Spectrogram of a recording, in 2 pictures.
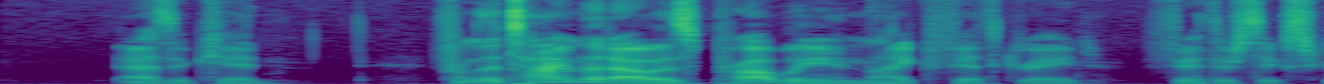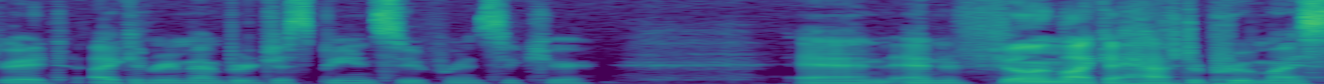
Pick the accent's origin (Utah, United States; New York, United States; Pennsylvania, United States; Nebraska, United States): Utah, United States; what the heck did we do in the pre-existence to deserve growing up in Northern Utah in this family where my mom and dad love each other.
